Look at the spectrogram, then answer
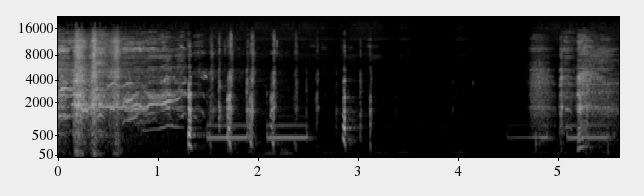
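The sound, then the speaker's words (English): A phone ringback tone sounds in short double bursts, repeating several times as a call to a wife goes unanswered, framed by bursts of laughter at the start and end. “See, I don't know if you get this with your wife, but when you phone them and they don't answer, and you're like, you are never not on your fucking phone.”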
